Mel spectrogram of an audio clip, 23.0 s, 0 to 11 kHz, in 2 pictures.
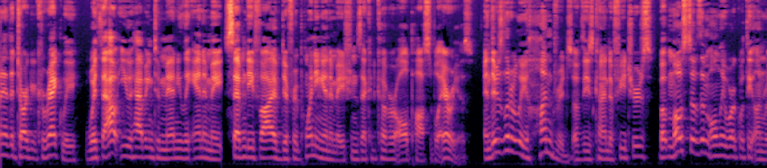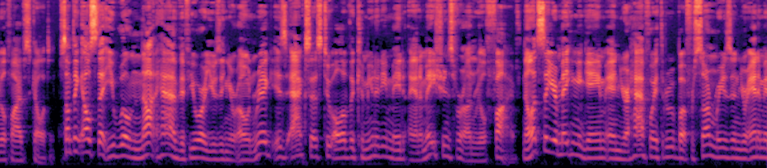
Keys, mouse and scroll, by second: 1.8 w, 2.0 d, 2.1 w, 3.3 d, 12.4-15.1 middle drag, 12.4 scroll up 2, 12.5-13.2 scroll down 2, 13.2-13.9 scroll down 1, 13.9-14.6 scroll down 1, 14.6-15.1 scroll down 1, 16.0 click, 17.0-20.0 middle drag, 17.0-17.7 scroll down 2, 17.7-19.0 scroll down 1, 19.0-19.8 scroll down 1, 19.8 scroll down 1, 20.0 click, 20.5 click, 20.8 middle click, 20.8 scroll down 2, 21.5 click, 21.7 middle click, 21.7 scroll down 2, 22.4 middle click, 22.4 scroll down 2, 22.7 click.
